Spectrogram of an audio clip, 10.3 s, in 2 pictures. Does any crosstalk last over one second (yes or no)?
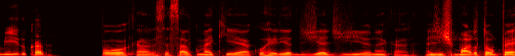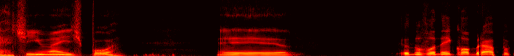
no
